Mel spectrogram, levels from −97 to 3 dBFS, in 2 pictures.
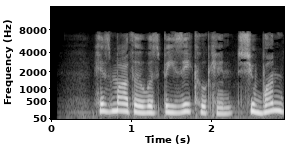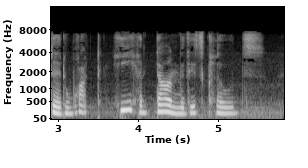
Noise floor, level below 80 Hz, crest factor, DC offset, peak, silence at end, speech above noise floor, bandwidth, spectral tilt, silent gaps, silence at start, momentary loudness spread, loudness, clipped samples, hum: -46 dBFS; -50 dBFS; 14 dB; under 0.1%; -2 dBFS; 0.3 s; 29 dB; 7.8 kHz; -7 dB/octave; none; 0.55 s; 12 LU; -17 LUFS; under 0.1%; none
